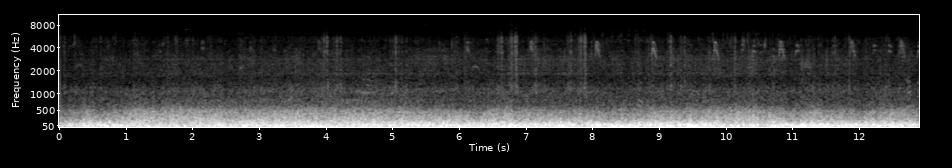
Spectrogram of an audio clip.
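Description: Wind rushing over the microphone of a bicycle-mounted camera while riding, a steady low rumble, with faint short high sounds scattered through it.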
